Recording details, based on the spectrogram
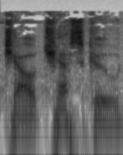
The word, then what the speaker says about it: Ceaușescu: And they escaped the communist regime of Nicolae Ceaușescu. Did I pronounce that right? – Yes, you did.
